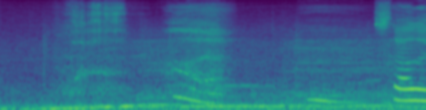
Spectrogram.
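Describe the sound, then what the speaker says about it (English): Puff, a character in the video game Neverness to Everness, snores heavily from a car's passenger seat: drawn-out rasping, snorting breaths repeating close and loud over a steady engine hum, with a squeaky cartoonish voice surfacing at the end. "Heavy snoring from the passenger seat."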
